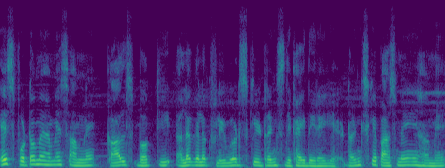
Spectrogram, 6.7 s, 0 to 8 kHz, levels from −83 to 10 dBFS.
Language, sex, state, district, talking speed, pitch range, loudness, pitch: Hindi, male, Bihar, Araria, 190 wpm, 135-160 Hz, -21 LUFS, 145 Hz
